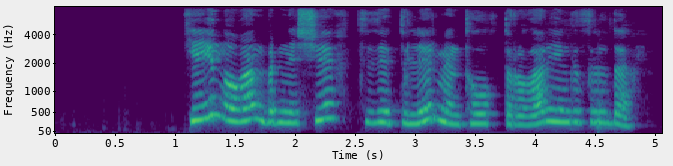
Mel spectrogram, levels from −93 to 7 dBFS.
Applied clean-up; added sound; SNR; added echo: neural mask model DeepFilterNet 3.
